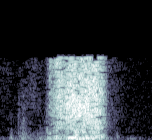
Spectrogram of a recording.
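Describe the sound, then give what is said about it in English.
A sheet of paper being torn: one quiet, rasping rip of about half a second that swells and stops abruptly, alone with no talk. “If you rip or tear the paper will now be in two different pieces.”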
